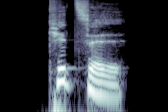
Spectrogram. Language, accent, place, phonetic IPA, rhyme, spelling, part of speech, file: German, Germany, Berlin, [ˈkɪt͡sl̩], -ɪt͡sl̩, kitzel, verb, De-kitzel.ogg
- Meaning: inflection of kitzeln: 1. first-person singular present 2. singular imperative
